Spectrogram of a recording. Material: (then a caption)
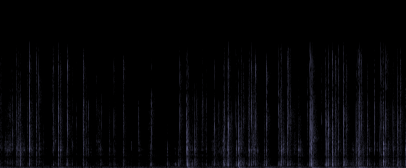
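Plastic. Long acrylic nails scratch and tap between the rounded nubs of a long white, hollow molded plastic foot massage board. The sound is a dense run of quick, bright clicks and crinkly scratches with almost no ring, plus a few duller, deeper knocks.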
